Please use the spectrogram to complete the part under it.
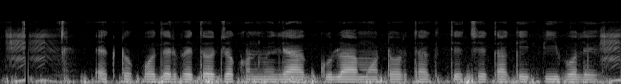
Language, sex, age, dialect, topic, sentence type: Bengali, male, <18, Western, agriculture, statement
